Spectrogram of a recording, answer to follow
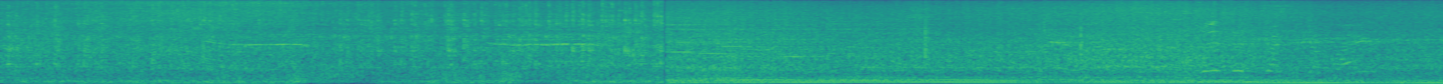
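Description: Classic cars cruising past on a street, their engines and exhausts a continuous low rumble that grows much louder about halfway through as a car passes close.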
